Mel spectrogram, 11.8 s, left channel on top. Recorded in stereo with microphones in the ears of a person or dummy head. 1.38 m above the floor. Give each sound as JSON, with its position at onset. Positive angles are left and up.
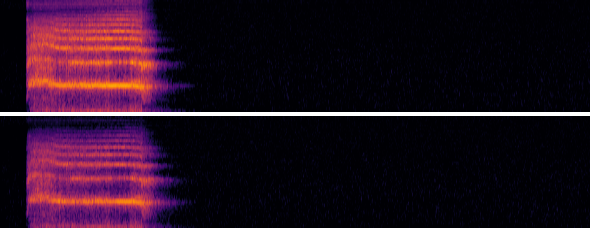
{"t": 0.5, "sound": "a scream", "side_deg": 45, "distance_m": 1.6}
